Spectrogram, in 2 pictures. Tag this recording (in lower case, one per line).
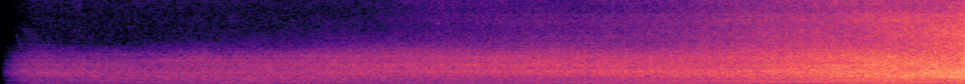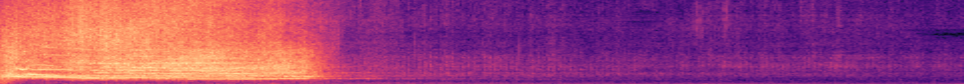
car
vehicle
engine
motor vehicle (road)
